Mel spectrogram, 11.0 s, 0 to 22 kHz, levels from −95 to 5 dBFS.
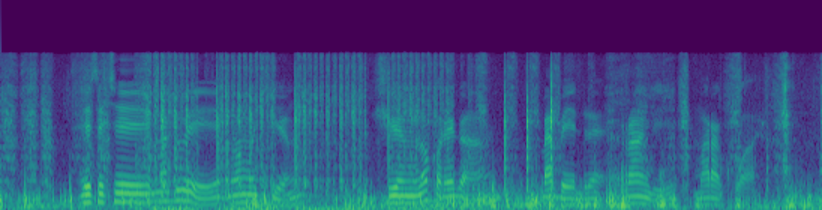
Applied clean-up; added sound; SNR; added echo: none; Writing; 7 dB; none.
